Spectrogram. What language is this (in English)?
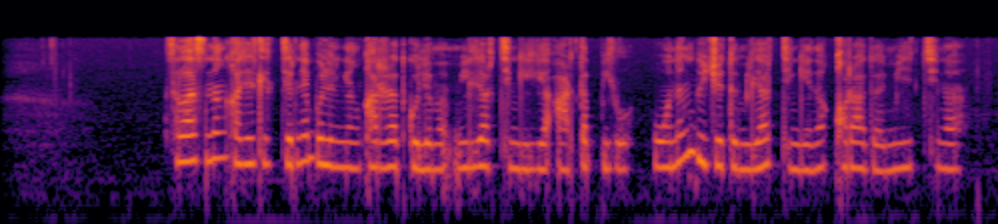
Kazakh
